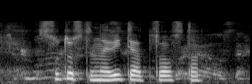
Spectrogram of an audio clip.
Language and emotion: Russian, neutral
